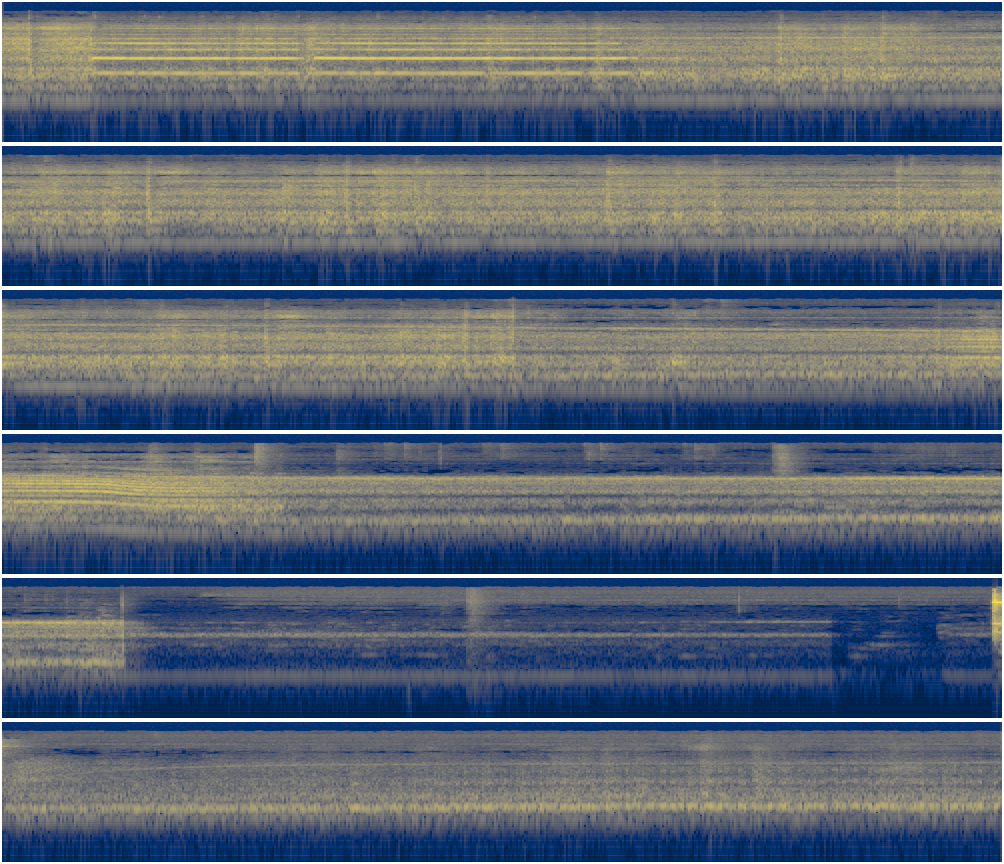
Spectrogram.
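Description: A train engine hums steadily as the train runs along the rails.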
